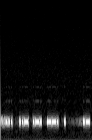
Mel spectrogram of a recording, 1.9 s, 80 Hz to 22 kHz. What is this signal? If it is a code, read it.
Morse code, heard as a keyed tone, about 53 wpm, spaced as for 42 wpm, 600 Hz. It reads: SURGE A
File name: archived / CRSnet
